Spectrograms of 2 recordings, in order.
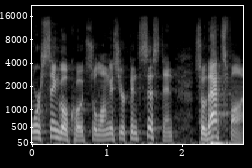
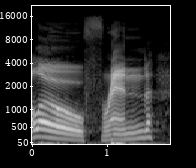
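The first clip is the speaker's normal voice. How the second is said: put-on sarcasm, louder; 6 dB louder than usual. Showing an example greeting to print in code: mock sarcastic tone. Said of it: "maybe I'm being a little sarcastic here".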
